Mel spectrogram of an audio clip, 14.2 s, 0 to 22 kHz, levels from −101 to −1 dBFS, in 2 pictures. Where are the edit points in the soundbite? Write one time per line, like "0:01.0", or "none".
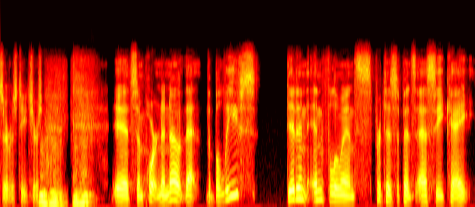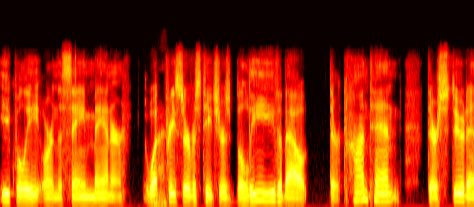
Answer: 0:01.0
0:09.2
